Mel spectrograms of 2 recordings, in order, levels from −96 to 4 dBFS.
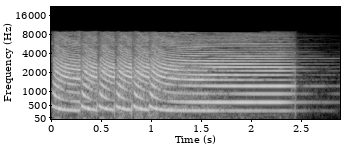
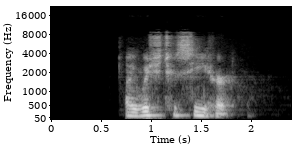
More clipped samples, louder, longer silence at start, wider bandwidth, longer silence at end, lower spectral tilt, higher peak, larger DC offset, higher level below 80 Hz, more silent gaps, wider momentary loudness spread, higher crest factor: neither; first, -12 LUFS vs -18 LUFS; second, 0 s vs 0.75 s; about the same, 9.4 kHz vs 9.2 kHz; second, 0.35 s vs 0.6 s; second, -1 dB/octave vs -5 dB/octave; about the same, -2 dBFS vs 0 dBFS; neither; first, -48 dBFS vs -56 dBFS; neither; second, 4 LU vs 10 LU; second, 12 dB vs 20 dB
